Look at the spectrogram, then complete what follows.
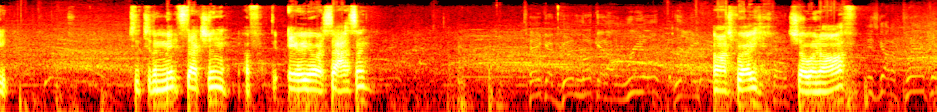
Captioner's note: applause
